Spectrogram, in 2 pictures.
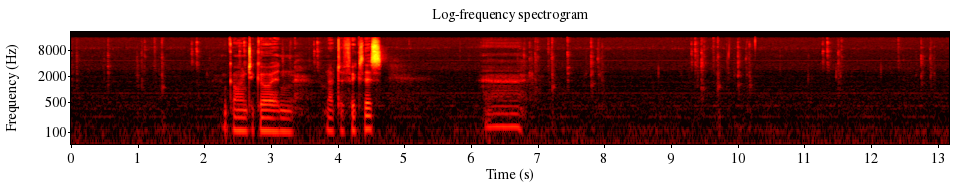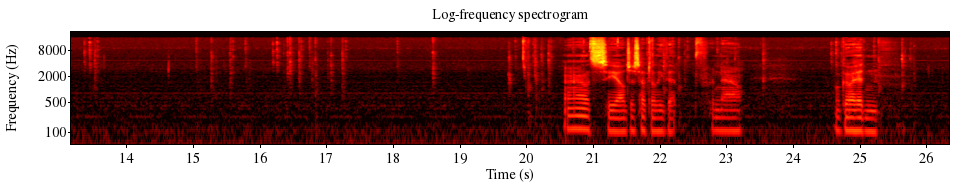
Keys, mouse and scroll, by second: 3.2 g, 6.6 a, 7.9 ctrl+r, 10.1 ctrl+r, 12.8 ctrl+r, 16.9 middle click, 20.1 middle click, 20.2 a, 22.0 middle click, 22.2 middle click, 23.0 ctrl+r, 24.6 click, 25.7 ctrl+r.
